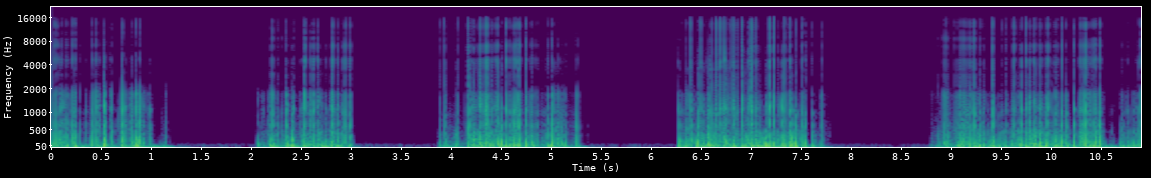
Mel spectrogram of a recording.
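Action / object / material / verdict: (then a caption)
scrape / felt pad scratched with a metal hook / felt / none. A metal dental scaler hook scratches the surface of a small, solid, square beige felt pad mounted over a small lavalier mic. It makes five bursts of close, dense, crackly scratching separated by silent pauses. The sound is heavy in low, rumbling tones.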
